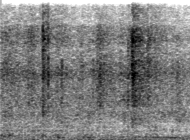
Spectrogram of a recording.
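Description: Pigeons in a loft hallway coo softly and continuously in the early morning, a low murmuring chorus close by with no talking.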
